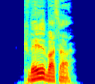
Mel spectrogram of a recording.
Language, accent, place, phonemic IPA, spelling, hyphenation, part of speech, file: German, Germany, Berlin, /ˈkvɛlˌvasɐ/, Quellwasser, Quell‧was‧ser, noun, De-Quellwasser.ogg
- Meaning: springwater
